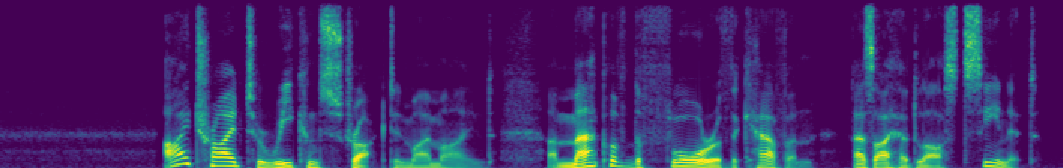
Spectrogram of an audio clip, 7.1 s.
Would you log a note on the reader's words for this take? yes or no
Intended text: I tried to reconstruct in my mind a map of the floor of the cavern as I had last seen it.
no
